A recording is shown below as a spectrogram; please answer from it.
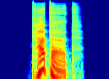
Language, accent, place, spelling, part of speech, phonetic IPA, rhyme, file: German, Germany, Berlin, tattert, verb, [ˈtatɐt], -atɐt, De-tattert.ogg
- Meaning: inflection of tattern: 1. second-person plural present 2. third-person singular present 3. plural imperative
